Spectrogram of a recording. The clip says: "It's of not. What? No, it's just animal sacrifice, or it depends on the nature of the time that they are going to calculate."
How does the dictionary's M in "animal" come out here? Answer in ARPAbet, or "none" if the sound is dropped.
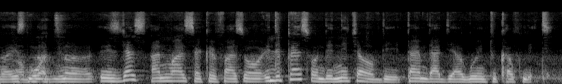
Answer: none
